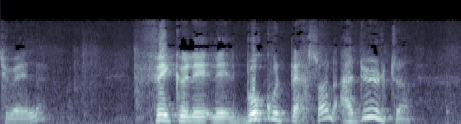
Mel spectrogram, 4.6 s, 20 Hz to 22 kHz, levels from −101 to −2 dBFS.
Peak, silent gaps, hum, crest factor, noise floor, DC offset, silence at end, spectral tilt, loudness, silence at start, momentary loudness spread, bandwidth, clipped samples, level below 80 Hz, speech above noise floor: -2 dBFS; none; none; 20 dB; -52 dBFS; under 0.1%; 0.5 s; -5.5 dB/octave; -19 LUFS; 0 s; 17 LU; 11 kHz; under 0.1%; -56 dBFS; 32 dB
